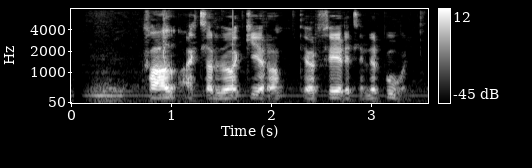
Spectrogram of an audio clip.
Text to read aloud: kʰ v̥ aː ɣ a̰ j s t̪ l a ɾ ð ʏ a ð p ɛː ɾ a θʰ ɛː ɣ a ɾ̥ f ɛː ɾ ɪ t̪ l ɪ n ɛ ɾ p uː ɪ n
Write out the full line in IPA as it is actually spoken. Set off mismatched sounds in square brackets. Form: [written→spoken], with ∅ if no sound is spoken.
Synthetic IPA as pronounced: kʰ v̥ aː [ɣ→ð] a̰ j [s→h] t̪ l a ɾ ð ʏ a ð [p→c] ɛː ɾ a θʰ ɛː ɣ a ɾ̥ f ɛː ɾ ɪ t̪ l ɪ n ɛ ɾ p uː ɪ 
